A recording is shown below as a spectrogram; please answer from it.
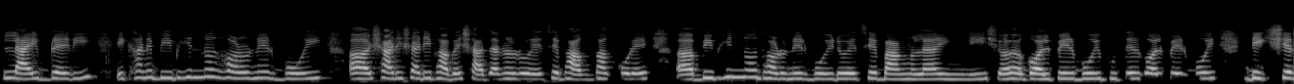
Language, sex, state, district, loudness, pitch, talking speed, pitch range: Bengali, female, West Bengal, Dakshin Dinajpur, -26 LUFS, 265 Hz, 140 wpm, 255-290 Hz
